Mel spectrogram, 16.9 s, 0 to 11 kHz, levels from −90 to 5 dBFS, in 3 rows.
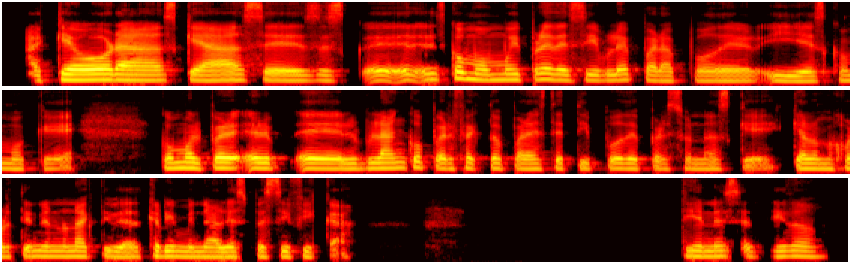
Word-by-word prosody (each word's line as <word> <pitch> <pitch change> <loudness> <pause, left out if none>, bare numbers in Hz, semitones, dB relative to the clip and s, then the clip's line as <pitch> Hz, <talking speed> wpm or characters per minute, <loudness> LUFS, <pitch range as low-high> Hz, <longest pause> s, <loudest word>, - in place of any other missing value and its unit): A 160 - -4
qué 180 +3 +5
horas, 175 -1 +7
qué 85 - +1
haces, 85 - +1
es, 160 -1 -5
eh 485 -1 0
eh, - - -1
es 190 - -8
como 200 -6 +2
muy 180 +1 -1
predecible 175 -2 -1
para 155 -3 -5
poder, 75 0 -3
y 150 -2 -2
es 145 0 -3
como 155 -1 -7
que, 155 0 -8 0.5
como 175 +1 +1
el 170 -1 +1
pre 175 0 +5
el 170 0 -4
el 160 -1 +4
blanco 175 +3 -1
perfecto 165 0 -3
para 155 0 -2
este 155 0 -6
tipo 160 +1 -4
de 160 -1 -1
personas 75 - -8
que - - -9
que - - -1
a - - +3
lo 160 - 0
mejor 155 +1 -4
tienen 165 0 -2
una 165 0 +1
actividad 160 -1 -2
criminal 155 -2 0
específica. 155 +1 -5 2.2
Tiene 170 0 -1
sentido. 165 0 -6
160 Hz, 150 wpm, -26 LUFS, 155-170 Hz, 2.2 s, horas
